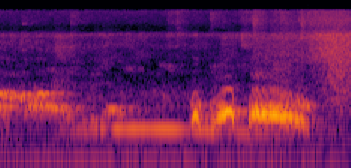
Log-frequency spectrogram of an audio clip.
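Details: Dove cooing to provoke rivals: a faint leading phrase and a steady low tone, then quick clipped coos and a louder rolling, warbled finish.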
